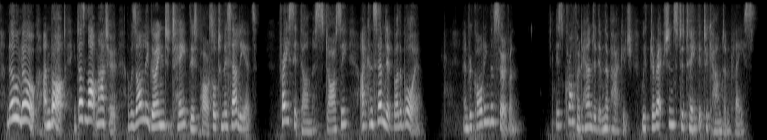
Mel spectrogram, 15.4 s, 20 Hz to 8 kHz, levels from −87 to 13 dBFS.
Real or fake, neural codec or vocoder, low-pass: fake; codec, 16 kHz, 1 kbps, X-Codec, HuBERT features, trained on LibriSpeech; 7.2 kHz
